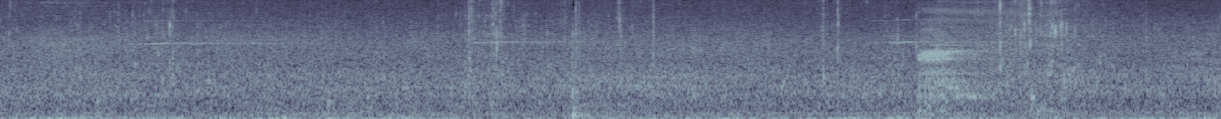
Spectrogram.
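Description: Water sloshing against a kayak hull, with a steady low rumble of wind on the microphone. There is one faint knock about three seconds in and a short hiss near the end.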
